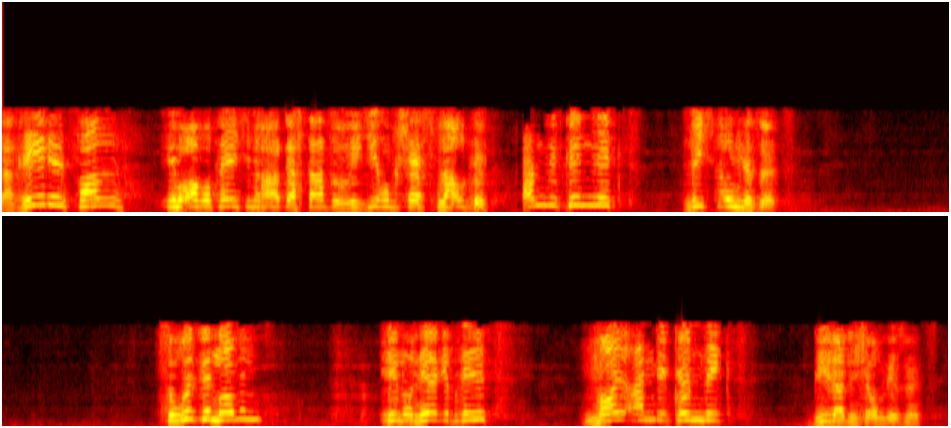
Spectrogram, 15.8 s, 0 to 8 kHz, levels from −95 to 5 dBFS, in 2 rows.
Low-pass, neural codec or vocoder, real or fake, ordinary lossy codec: 7.2 kHz; codec, 24 kHz, 1 kbps, SNAC; fake; AAC, 16 kbps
